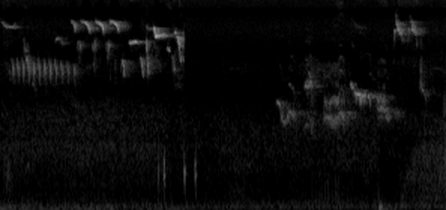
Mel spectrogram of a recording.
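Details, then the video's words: Birdsong outdoors: a fast trill of high notes, then scattered thin whistles and chattering phrases from more than one bird, with low background rumble. "เสียงนกร้อง ไพเราะมาก"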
